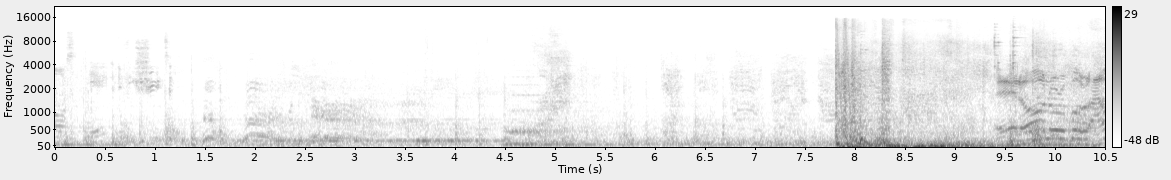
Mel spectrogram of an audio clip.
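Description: A sharp video game gunshot fired at a hidden mask in a collapsed study, a sudden loud burst after quieter mechanical creaks and game ambience, followed by a lingering noisy tail.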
